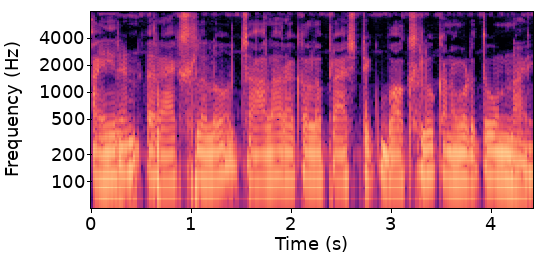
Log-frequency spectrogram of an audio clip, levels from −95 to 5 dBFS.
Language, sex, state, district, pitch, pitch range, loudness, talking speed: Telugu, male, Telangana, Mahabubabad, 105 Hz, 100-110 Hz, -16 LUFS, 120 wpm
